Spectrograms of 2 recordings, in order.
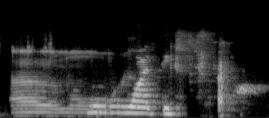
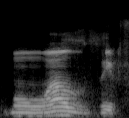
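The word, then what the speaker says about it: موظف: Aywa al-muwadzif. Muwadif. Bacanya muwadif. Al-muwadzif. Muwadzif. Karena harus jamak al-muwadzifat.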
